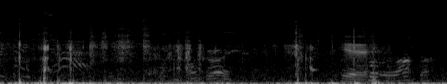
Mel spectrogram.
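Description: Indistinct voices with a few scattered knocks and bumps on a boat deck.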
